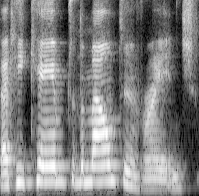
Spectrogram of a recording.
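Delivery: ordinary delivery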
